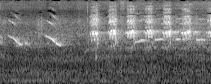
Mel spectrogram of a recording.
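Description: Birds calling: two short falling chirps, then a quick run of high repeated notes, about five a second.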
